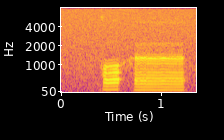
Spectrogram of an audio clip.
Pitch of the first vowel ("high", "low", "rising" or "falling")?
high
